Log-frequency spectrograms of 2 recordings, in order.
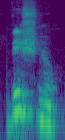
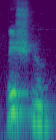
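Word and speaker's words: Viṣṇu: Também esse não tem muita dificuldade, só tomar cuidado para o retroflexo. Vishnu. Vishnu.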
